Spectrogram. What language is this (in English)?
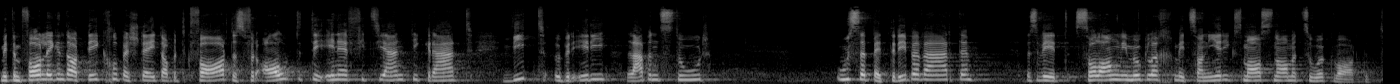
Swiss German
